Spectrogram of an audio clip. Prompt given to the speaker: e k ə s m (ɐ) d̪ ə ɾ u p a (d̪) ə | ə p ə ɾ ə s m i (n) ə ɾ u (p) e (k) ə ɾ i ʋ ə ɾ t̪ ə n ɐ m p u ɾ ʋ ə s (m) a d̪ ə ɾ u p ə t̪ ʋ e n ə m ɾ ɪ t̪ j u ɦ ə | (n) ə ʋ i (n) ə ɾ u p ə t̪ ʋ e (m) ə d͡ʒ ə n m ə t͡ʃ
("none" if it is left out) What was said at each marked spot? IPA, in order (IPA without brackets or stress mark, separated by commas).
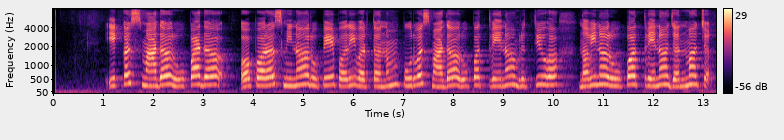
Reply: a, d̪, n, p, p, m, n, n, n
